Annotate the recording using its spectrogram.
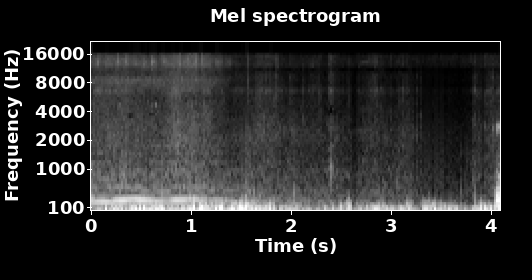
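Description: Background music fades out in the first second or so, leaving a low, uneven rumble of footsteps and handling noise as the phone is carried across dry grass and stepping stones.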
